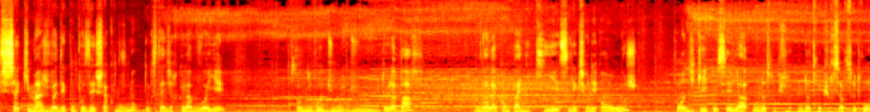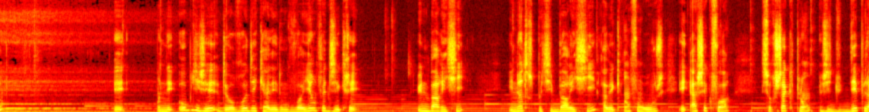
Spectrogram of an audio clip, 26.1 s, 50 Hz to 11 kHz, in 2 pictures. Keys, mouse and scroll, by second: 4.0 ctrl++, 5.3 middle click, 15.0 middle click, 23.9 middle click.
